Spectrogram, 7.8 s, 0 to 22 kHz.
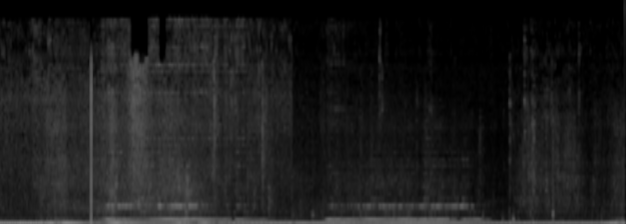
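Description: A Mitsubishi Evo 8 with a suspected transfer case fault rolls along, its engine and drivetrain rumbling up close while a thin, steady squeak rises and falls over the drone, alone without speech.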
